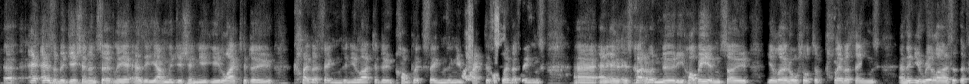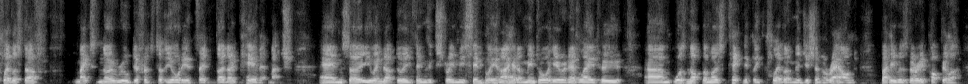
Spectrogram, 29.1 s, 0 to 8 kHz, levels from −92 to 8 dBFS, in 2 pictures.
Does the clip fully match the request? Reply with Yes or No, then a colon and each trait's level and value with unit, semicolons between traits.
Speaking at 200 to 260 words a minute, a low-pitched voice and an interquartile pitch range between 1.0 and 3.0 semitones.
Yes: fast, 205 wpm; low, 115 Hz; average, 2.7 semitones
